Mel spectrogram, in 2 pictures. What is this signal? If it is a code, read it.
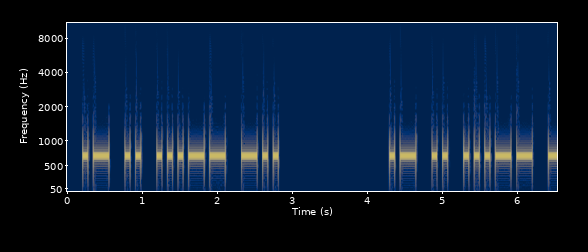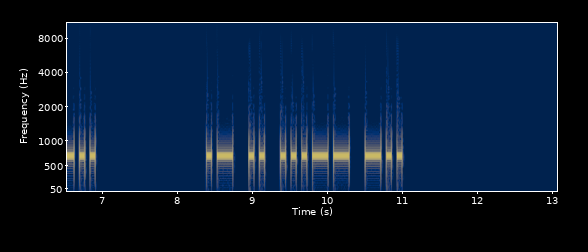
Morse code, heard as a keyed tone, about 17 wpm, 700 Hz. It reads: AI3D AI3D AI3D
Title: USA Call Signs - 4 Characters - Repeated 3x - 17wpm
